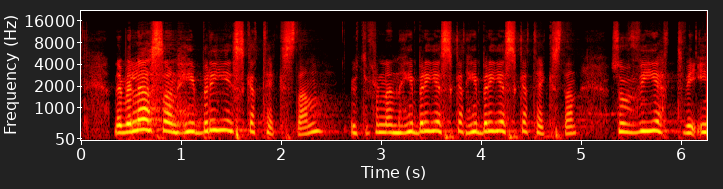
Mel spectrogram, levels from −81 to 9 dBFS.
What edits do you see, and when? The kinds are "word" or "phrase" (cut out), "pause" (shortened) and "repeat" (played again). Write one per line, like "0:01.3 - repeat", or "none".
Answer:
0:03.9 - repeat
